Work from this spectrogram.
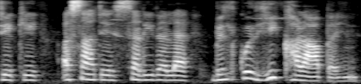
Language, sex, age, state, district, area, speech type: Sindhi, female, 30-45, Maharashtra, Thane, urban, spontaneous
